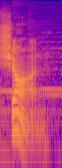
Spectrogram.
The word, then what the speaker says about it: Seam: Name Seam pronounced Sha or Sha.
